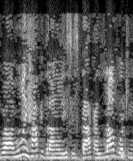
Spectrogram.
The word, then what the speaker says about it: Ana-Alicia: Okay, your name is spelled A-N-A, then there's a hyphen, then there's A-L. So I'm thinking Ana-Alicia. And apparently the A is silent.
